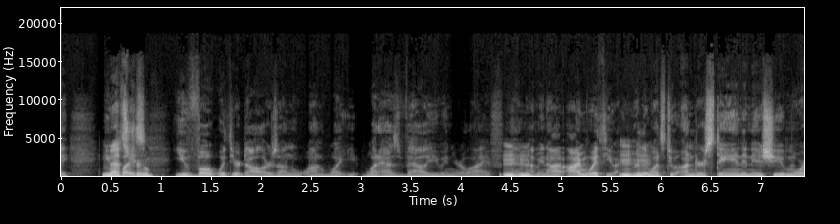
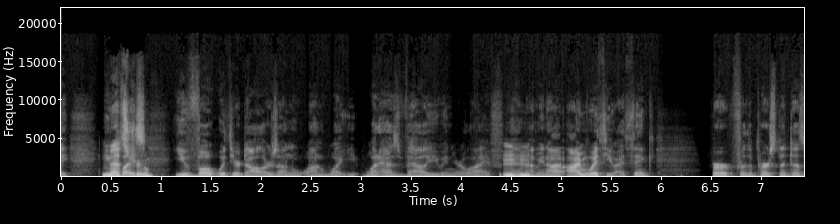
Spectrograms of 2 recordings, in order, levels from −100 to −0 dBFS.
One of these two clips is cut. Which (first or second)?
first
